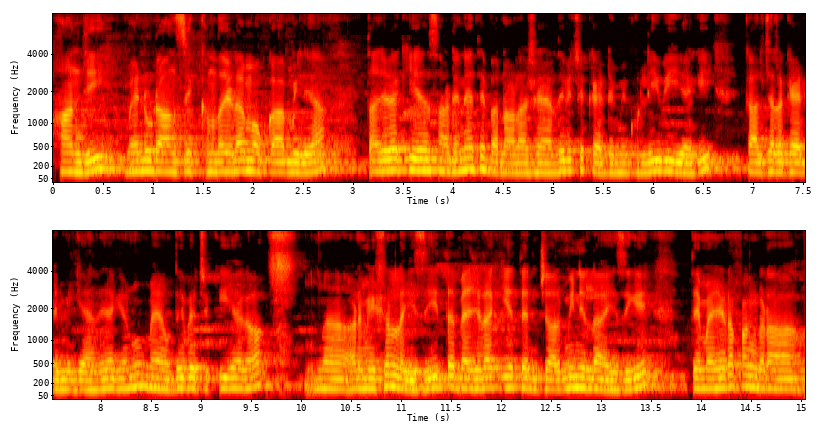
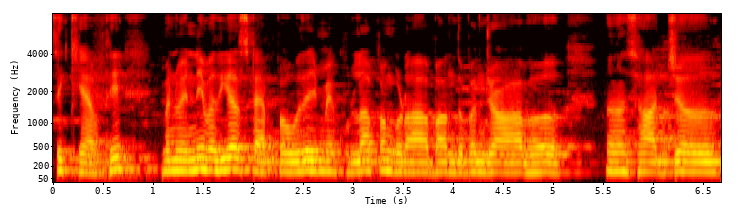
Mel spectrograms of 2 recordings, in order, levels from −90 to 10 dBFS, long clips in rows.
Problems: constant background noise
